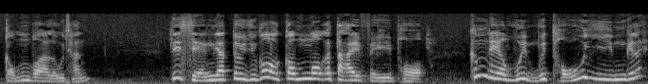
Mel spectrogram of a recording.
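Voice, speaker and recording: An actor playing a teasing, goading Cantonese friend in a radio comedy play, with a needling, emphatic drawl. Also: male voice, high voice, big pitch swings, moderate pace, a bit bright, heavily acted. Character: teasing, goading male friend of a henpecked husband.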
